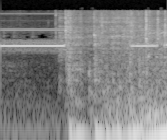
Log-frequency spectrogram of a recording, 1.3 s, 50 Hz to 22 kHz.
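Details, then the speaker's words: Turbo Honda CRX just after a Walbro 450 LPH fuel pump install and a homemade push-start button: quiet, then the engine catches and settles to a steady low idle. The earlier no-spark issue randomly cleared and it starts. "it's weird because the car didn't turn on cuz I didn't have spark right fuel pump's on"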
